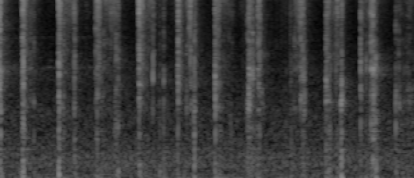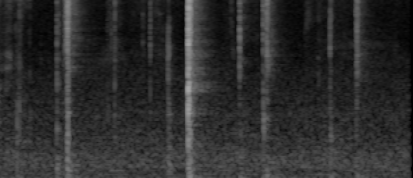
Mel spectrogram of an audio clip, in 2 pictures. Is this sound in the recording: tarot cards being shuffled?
yes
